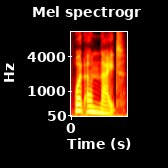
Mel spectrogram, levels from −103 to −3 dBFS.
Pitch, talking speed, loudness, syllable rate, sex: 195 Hz, 240 wpm, -17 LUFS, 4.8 syllables/s, female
